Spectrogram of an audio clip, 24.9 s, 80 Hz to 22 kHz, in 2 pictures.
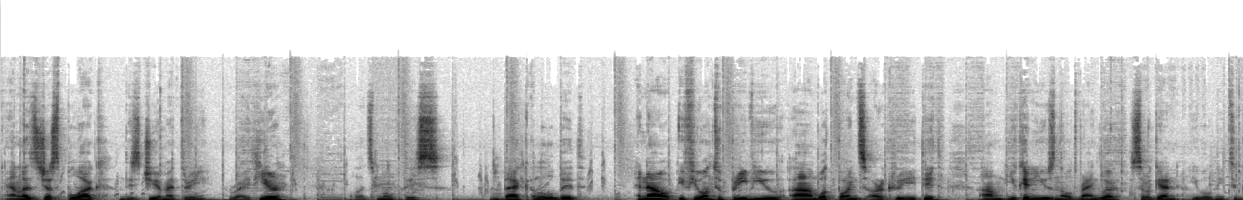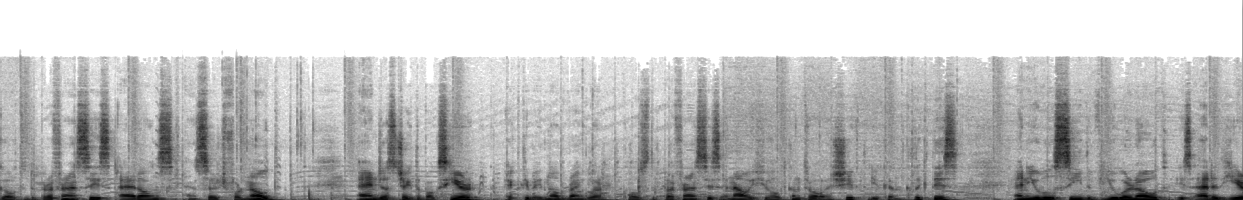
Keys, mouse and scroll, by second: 0.1-1.5 drag, 2.9-6.1 drag, 6.1 middle click, 11.0-12.3 drag, 21.3 ctrl+shift+click.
